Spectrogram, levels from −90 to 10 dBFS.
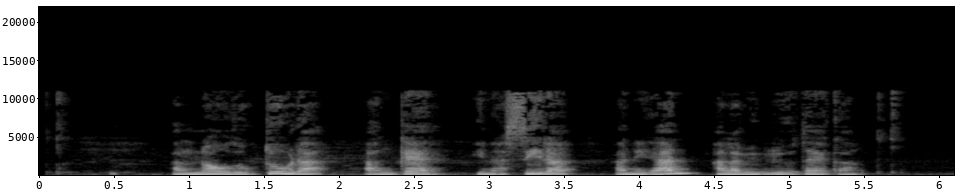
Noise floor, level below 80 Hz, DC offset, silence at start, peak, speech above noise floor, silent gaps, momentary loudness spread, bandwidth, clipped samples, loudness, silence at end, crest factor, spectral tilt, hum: -52 dBFS; -58 dBFS; under 0.1%; 0.45 s; -8 dBFS; 28 dB; none; 10 LU; 11.5 kHz; under 0.1%; -25 LUFS; 0.6 s; 16 dB; -7 dB/octave; none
